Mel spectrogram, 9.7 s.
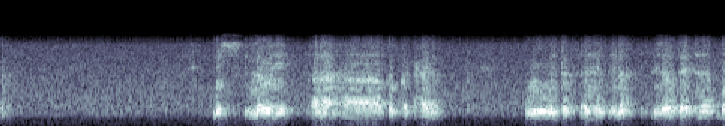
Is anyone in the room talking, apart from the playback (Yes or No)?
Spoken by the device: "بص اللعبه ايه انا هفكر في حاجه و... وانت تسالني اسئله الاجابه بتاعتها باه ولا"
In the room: No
